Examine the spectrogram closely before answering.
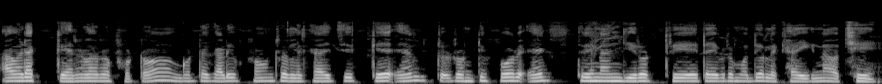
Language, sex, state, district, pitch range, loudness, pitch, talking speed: Odia, male, Odisha, Malkangiri, 150-160 Hz, -19 LUFS, 155 Hz, 175 wpm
